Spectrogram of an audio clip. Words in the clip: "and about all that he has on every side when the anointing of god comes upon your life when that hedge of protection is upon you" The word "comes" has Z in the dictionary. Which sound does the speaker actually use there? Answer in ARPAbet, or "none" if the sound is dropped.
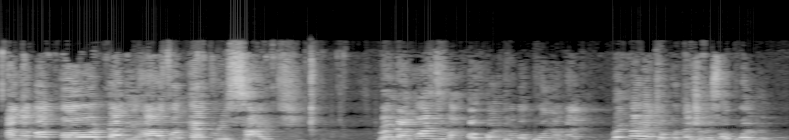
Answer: none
